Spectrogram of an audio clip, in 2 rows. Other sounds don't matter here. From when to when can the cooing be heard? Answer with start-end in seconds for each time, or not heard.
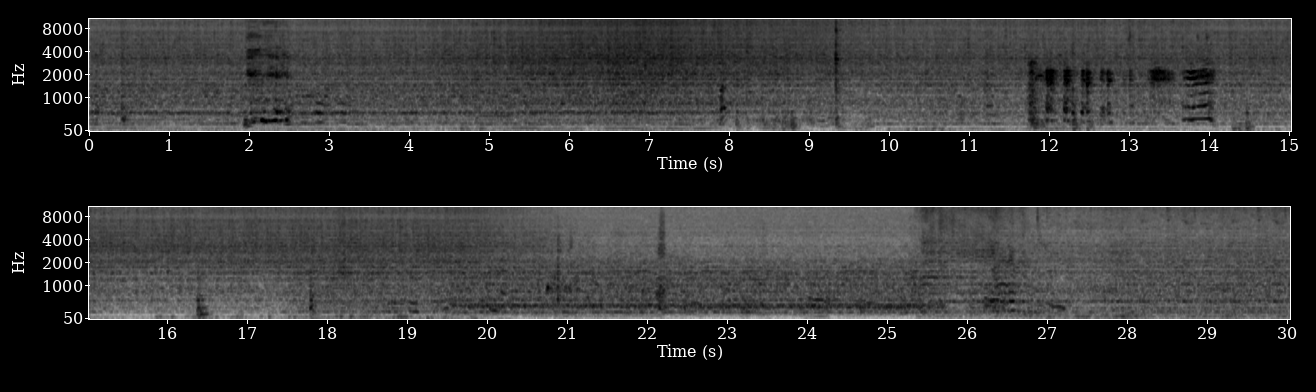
18.4-27.4.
